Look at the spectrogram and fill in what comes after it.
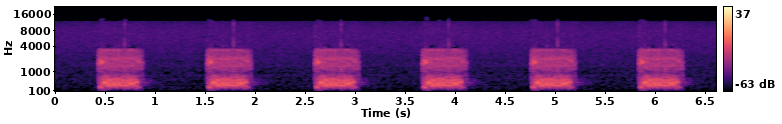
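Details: Regular blowing murmur filling each beat at about 56 per minute, with background music; holosystolic murmur of mitral regurgitation (Mitralklappeninsuffizienz), a teaching recording.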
